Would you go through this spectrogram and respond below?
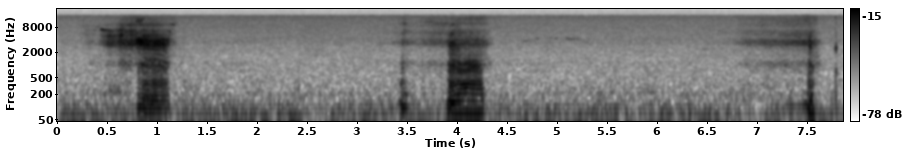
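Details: A young British Shorthair Blue cat gives low, buzzing snores, two loud and two softer, over quiet room noise; snoring.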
